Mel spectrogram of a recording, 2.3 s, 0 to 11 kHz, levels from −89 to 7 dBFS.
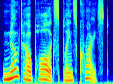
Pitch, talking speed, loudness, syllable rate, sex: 200 Hz, 130 wpm, -18 LUFS, 2.8 syllables/s, female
